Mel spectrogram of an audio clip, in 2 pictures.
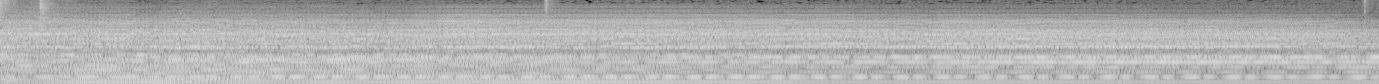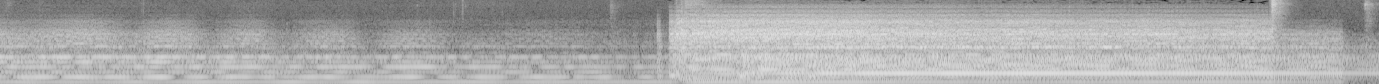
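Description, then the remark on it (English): Sustained, heavily distorted electric guitar through a fuzz pedal during a quick live sound check in a dining room, thick and buzzing with rich harmonics, ringing out loudly, then a fresh fuzzy chord struck near the end. “I'm gonna hit the fuzz.”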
